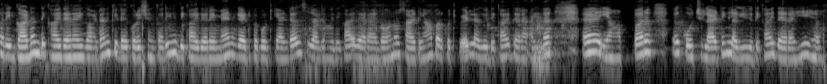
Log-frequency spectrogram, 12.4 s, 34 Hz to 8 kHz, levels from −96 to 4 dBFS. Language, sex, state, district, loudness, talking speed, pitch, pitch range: Hindi, female, Goa, North and South Goa, -31 LUFS, 220 wpm, 195 Hz, 185-230 Hz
